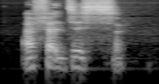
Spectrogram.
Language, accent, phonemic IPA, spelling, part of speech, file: French, Canada, /a.fa.dis/, affadisses, verb, LL-Q150 (fra)-affadisses.wav
- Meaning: second-person singular present/imperfect subjunctive of affadir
